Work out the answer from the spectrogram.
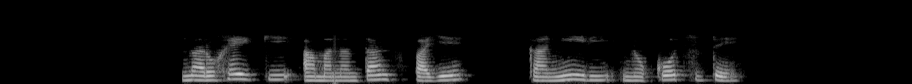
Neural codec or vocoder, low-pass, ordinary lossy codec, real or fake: none; 7.2 kHz; AAC, 16 kbps; real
